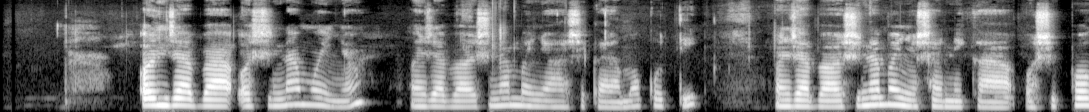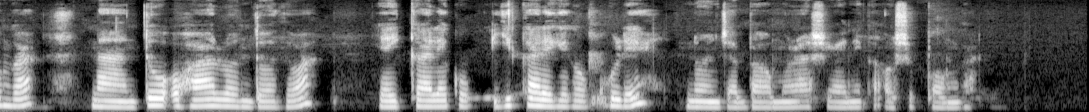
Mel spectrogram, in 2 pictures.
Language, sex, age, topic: Oshiwambo, female, 18-24, agriculture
